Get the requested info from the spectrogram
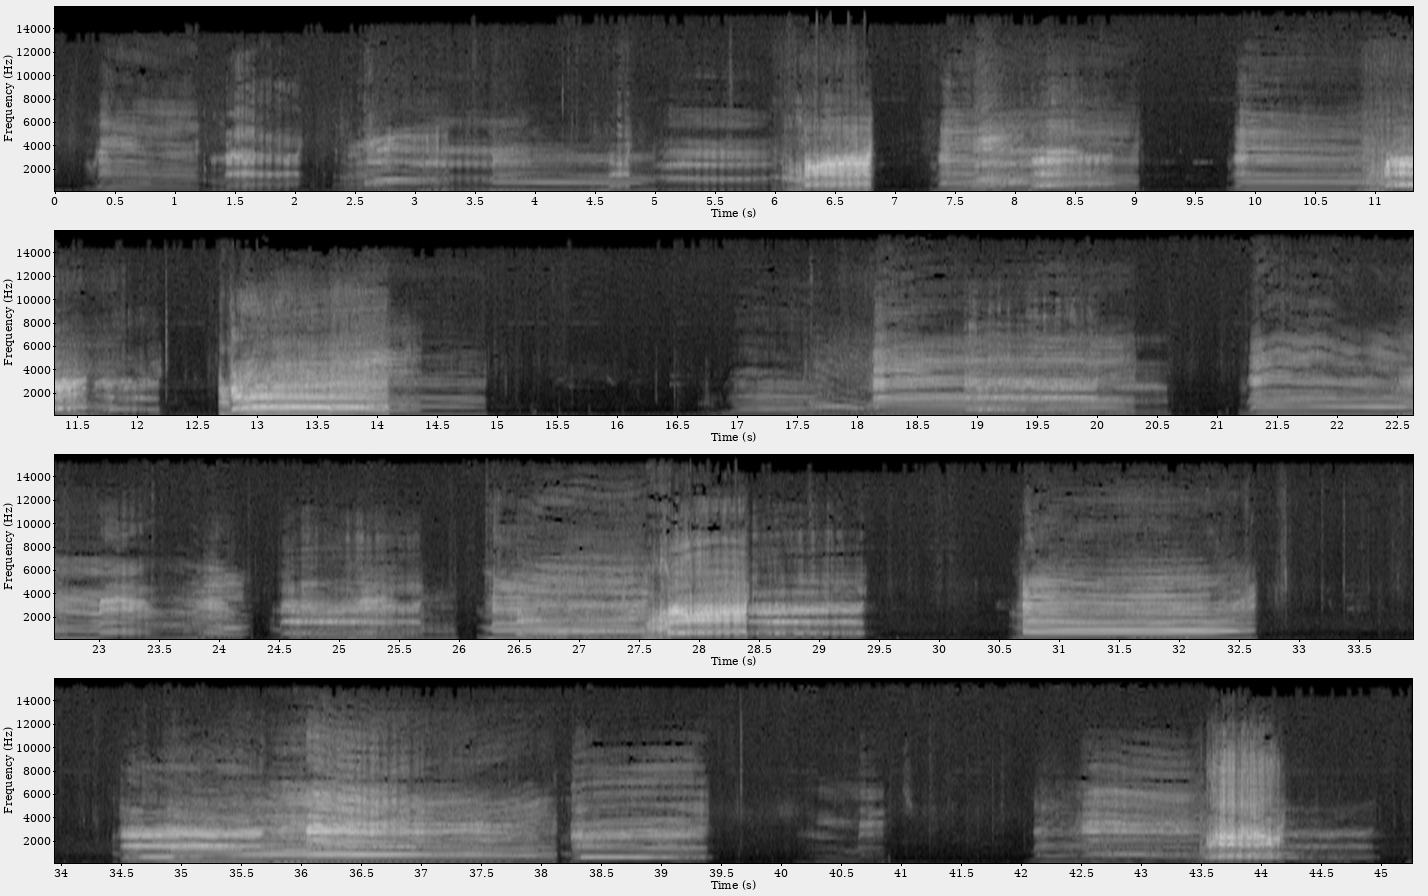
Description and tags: Sheep bleating on a sheep farm. Some distant, some very close. Recorded with a FlashMic.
